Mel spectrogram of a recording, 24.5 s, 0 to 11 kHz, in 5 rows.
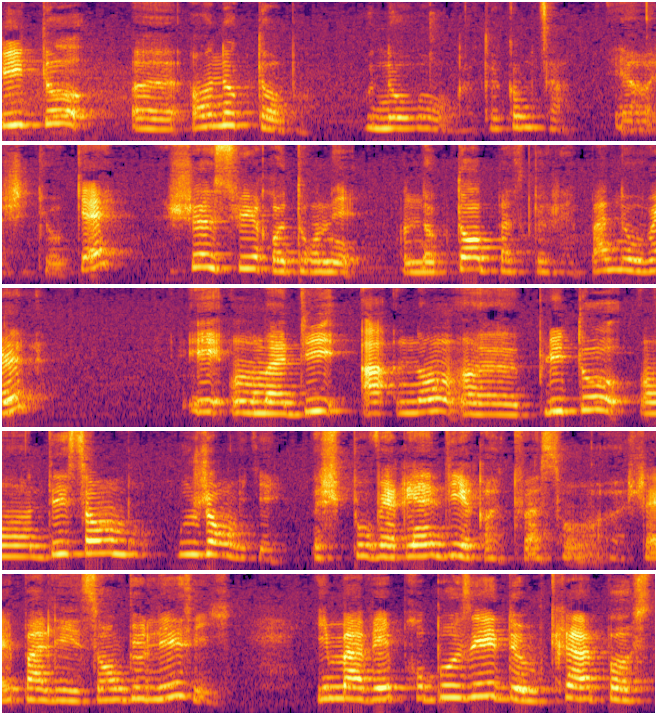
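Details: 27-year-old woman with Friedreich's ataxia, a genetic neurodegenerative disease with onset at age 10; she has used a wheelchair since age 18; ataxic dysarthria.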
